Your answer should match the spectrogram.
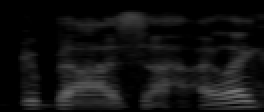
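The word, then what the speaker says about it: Gubicza: I like Mark Gabaza. That's how you guys should pronounce it the way I pronounce it.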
